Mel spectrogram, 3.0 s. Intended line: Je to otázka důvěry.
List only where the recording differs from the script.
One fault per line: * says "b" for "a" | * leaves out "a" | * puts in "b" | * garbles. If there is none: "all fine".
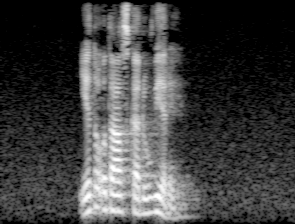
all fine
